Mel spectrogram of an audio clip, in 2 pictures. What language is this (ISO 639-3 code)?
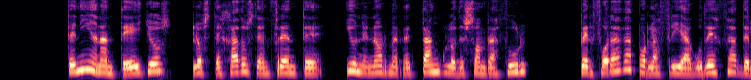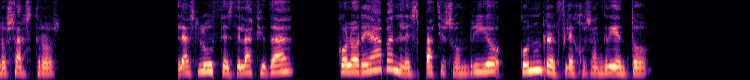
spa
